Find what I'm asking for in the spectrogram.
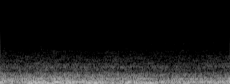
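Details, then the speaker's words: Vauxhall Corsa three-cylinder, no warning lights, pulling through the gears on a road run: deep, steady engine drone under load with no whine, clunk or grinding; all gears, gearbox and clutch fine. "fifth yeah all the gears are good no problem with the gearbox the clutch is nice"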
